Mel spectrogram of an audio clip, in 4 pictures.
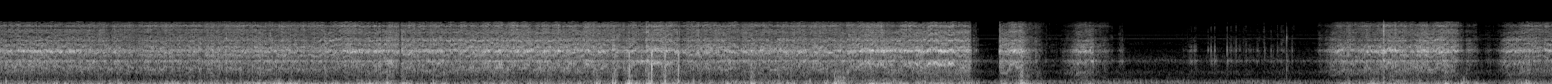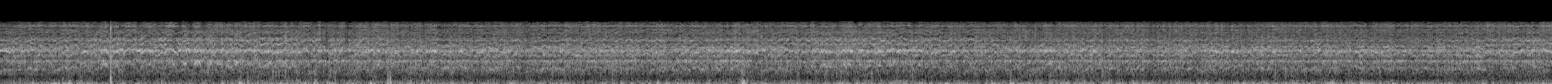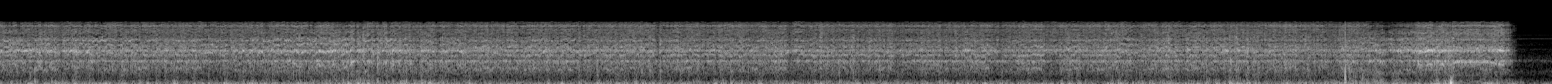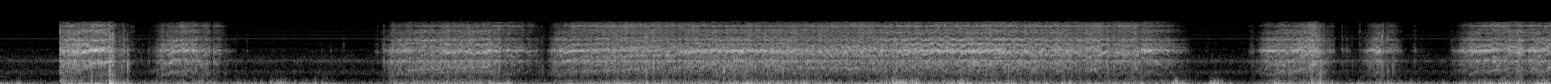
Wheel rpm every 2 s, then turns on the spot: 200, 190, 200, 220, 190, 60, 30, 130, 190, 200, 200, 200, 200, 200, 200, 200, 200, 190, 200, 200, 200, 200, 190, 90, 40, 100, 160, 190, 190, 60, 70.
none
